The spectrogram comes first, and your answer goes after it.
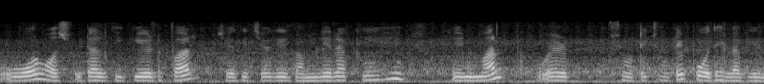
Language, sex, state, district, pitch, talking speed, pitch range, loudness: Hindi, female, Bihar, Saran, 180 Hz, 100 wpm, 175-190 Hz, -19 LUFS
